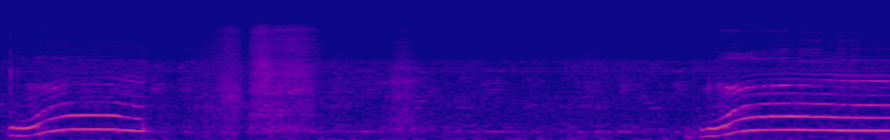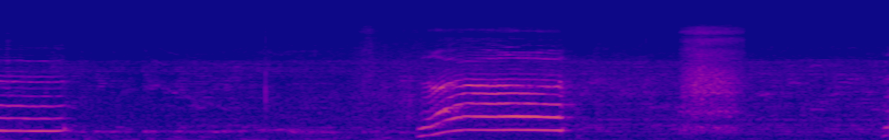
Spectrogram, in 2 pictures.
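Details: Domestic cat, described as scared, giving three drawn-out rising meows about every four to five seconds, each sliding up then holding steady, with brief bursts of noise and quiet background between calls.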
